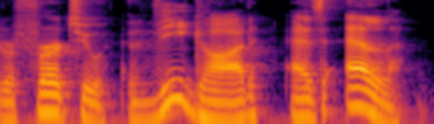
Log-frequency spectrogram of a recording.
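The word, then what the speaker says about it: ال: In the Arabic language, however, the difference is made by using the definitive article the, pronounced in Arabic as el.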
